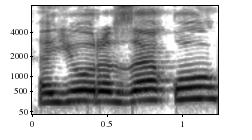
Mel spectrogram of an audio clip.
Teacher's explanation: آگے یرزق، ادھر بھی ہم را کو موٹا ہی پڑھیں گے کیونکہ را سے پہلے والا جو حروف ہے اس کے اوپر پیش ہے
